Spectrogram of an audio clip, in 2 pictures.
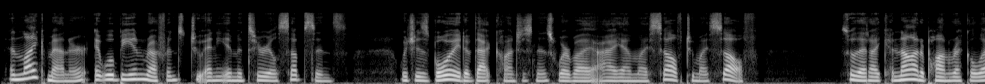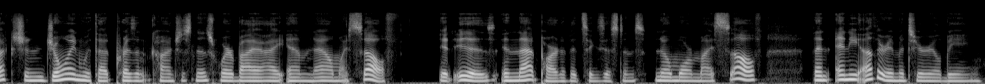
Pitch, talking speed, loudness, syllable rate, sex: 180 Hz, 170 wpm, -17 LUFS, 5.4 syllables/s, female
